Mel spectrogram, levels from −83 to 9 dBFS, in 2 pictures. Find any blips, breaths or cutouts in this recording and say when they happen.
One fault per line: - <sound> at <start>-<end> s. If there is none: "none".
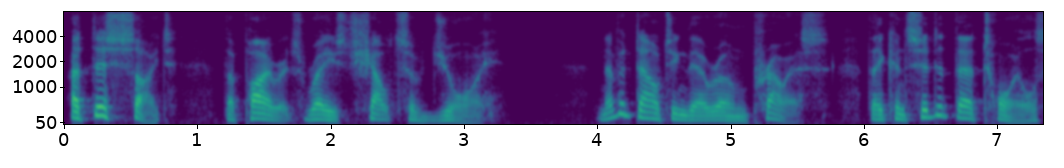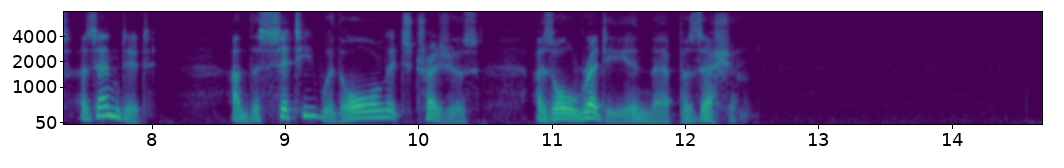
none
